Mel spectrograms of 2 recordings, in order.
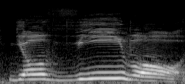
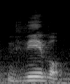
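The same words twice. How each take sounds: First: "vivo" very slow and loud, with a held "ee"; slow long I. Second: "vivo" with a short, lax "ih" in the first syllable; short wrong I. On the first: Teacher shows students the correct way, slow long "ee" in "vivo". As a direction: stretch "vivo" into "veee-vo", stressed on the first syllable. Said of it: "Say it that slowly". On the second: Teacher shows students the mistake, short "ih" in "vivo". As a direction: say "vivo" quickly as "vih-vo", unstressed. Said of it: "This is not vivo". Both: Shown as a demonstration.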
